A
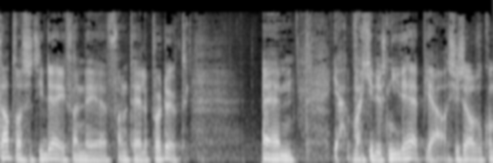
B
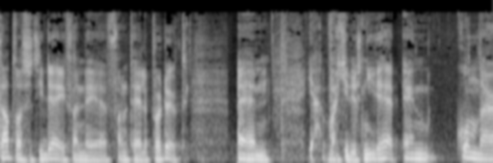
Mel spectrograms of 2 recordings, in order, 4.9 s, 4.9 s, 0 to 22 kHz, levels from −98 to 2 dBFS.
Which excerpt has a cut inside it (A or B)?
B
